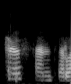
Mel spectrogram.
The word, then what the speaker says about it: Jacinta: Jacinta, like I just sent it to the store.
